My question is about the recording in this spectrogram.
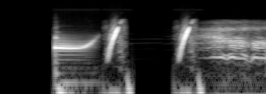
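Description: Cartoon sound effects: a short wavering tone, then two quick rising whistle-like glides about half a second apart. A cartoon voice exclaims "Oh!" with a laugh at the very end.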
